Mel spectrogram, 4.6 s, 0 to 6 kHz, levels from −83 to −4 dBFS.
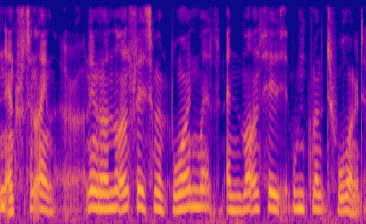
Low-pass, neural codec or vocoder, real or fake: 5.4 kHz; autoencoder, 22.05 kHz, a latent of 192 numbers a frame, VITS, trained on many speakers; fake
